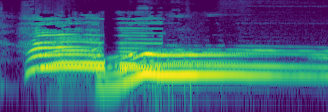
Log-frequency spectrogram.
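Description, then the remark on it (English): A single low animal howl, loud, starting with a brief dip then rising and holding as a long, steady tone for about two seconds, with no talking. “has a low howl. Did you hear that?”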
